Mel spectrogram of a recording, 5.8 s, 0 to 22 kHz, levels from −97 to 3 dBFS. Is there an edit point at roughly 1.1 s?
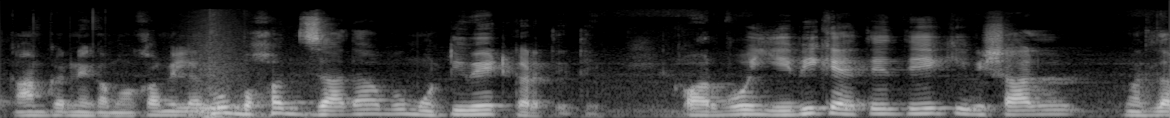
yes; 1 cut; at 1.1 s

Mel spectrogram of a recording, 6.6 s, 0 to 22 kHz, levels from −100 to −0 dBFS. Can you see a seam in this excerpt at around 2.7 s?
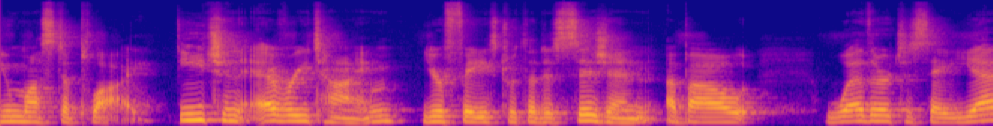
no; 1 cut; at 1.0 s

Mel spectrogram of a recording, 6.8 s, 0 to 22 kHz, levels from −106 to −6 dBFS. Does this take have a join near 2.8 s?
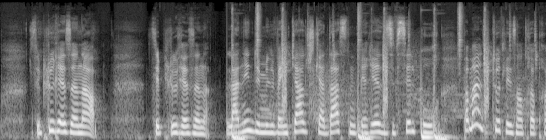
yes; 1 cut; at 2.8 s

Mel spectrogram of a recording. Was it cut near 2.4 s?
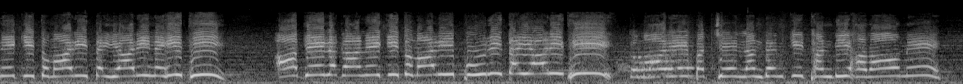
no; 0 cuts

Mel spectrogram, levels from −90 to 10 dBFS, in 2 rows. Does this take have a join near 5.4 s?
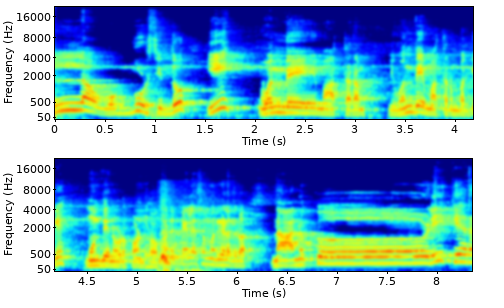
yes; 1 cut; at 5.4 s

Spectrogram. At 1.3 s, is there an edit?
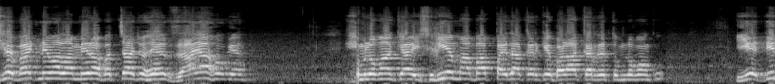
no; 1 cut; at 3.6 s

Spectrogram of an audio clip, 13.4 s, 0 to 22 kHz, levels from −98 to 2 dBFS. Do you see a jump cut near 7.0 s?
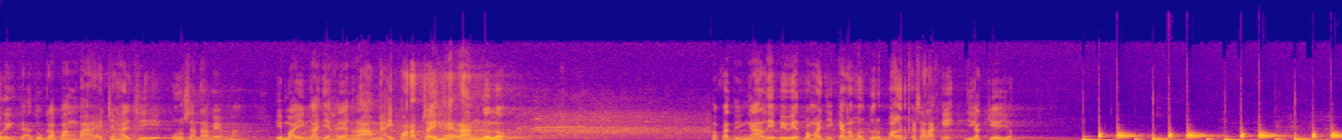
yes; 1 cut; at 7.0 s

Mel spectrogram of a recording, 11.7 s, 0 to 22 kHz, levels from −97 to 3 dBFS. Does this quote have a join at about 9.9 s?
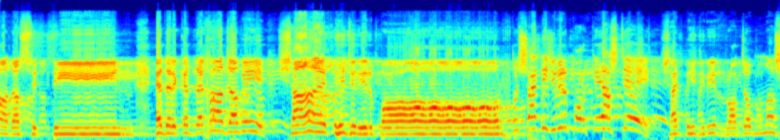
yes; 2 cuts; at 7.7 s, 9.9 s

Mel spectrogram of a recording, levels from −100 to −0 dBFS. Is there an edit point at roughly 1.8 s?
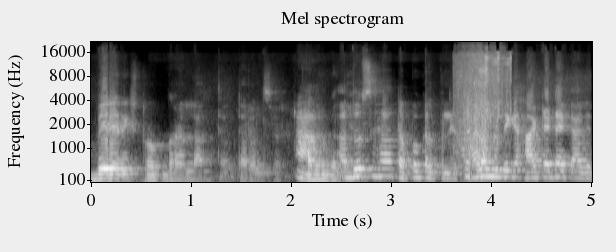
no; 1 cut; at 3.8 s

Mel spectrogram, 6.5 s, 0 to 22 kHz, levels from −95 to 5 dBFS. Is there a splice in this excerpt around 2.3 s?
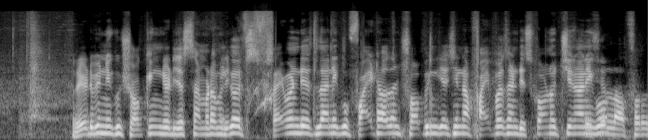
yes; 1 cut; at 2.3 s

